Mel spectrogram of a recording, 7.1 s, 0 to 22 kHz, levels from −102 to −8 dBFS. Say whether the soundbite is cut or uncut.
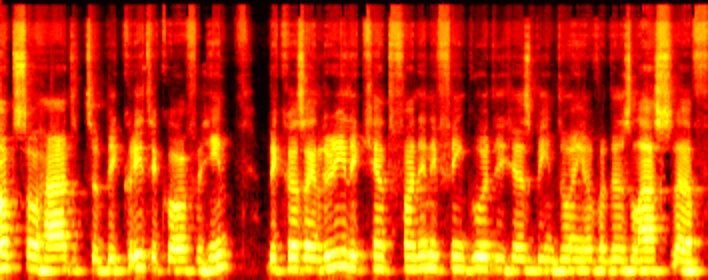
uncut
